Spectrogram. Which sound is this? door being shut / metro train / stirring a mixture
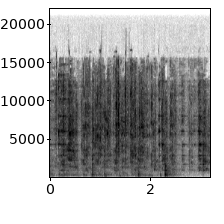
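stirring a mixture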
